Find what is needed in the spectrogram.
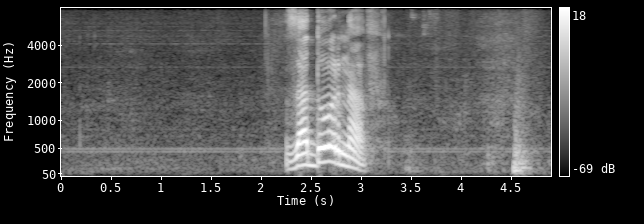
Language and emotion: Russian, positive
